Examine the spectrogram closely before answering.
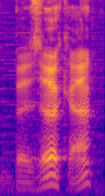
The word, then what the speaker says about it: BRZRKR: covers by raphael grandpa berserker pronounced berserker is described as a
